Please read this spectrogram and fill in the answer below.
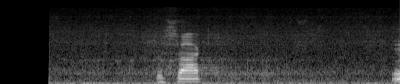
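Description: Dead silence for about half a second, then a low, steady outdoor background hiss, with a short vocal sound about two seconds in.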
